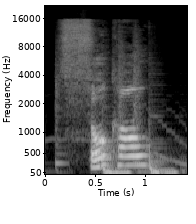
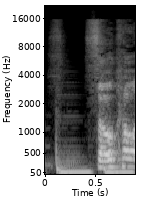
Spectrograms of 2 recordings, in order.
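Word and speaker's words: Soco: Soko, I believe that's the correct pronunciation of the restaurant name. You guys can correct me down in the comment section if I'm wrong, but I know it's spelled S-O-C-O.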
